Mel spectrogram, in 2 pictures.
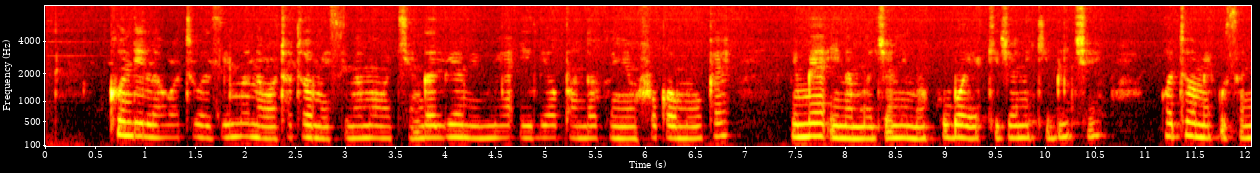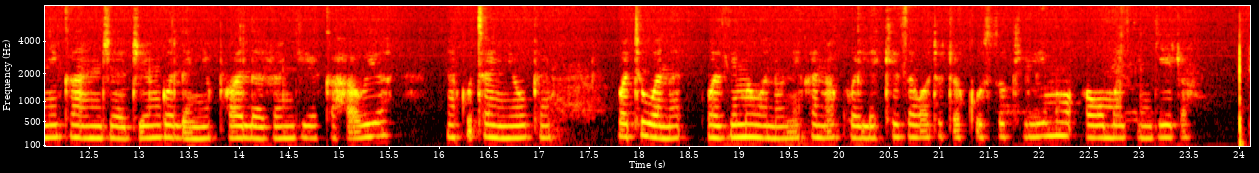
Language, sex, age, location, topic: Swahili, female, 18-24, Nairobi, government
